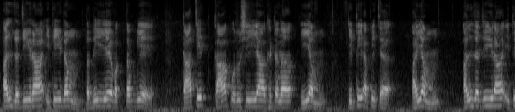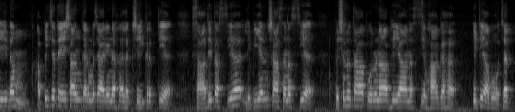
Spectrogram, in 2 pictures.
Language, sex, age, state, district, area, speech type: Sanskrit, male, 45-60, Madhya Pradesh, Indore, rural, read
